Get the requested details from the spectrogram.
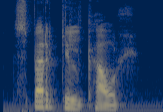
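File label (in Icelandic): "spergilkál", Icelandic; matarhefti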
